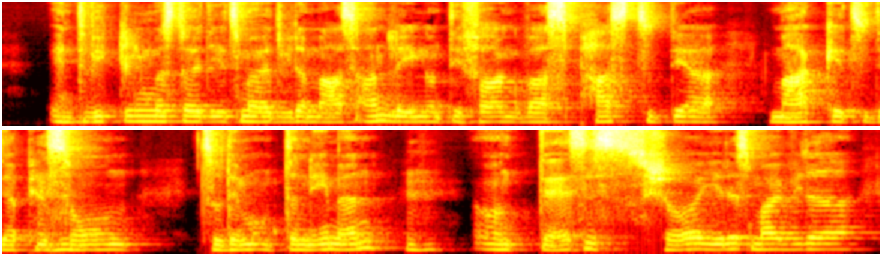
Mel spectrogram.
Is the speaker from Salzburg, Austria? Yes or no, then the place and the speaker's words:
yes; Salzburg, Austria; ich so als Salzburger Junge da dem Geschäftsführer den Vorschlag gemacht hat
